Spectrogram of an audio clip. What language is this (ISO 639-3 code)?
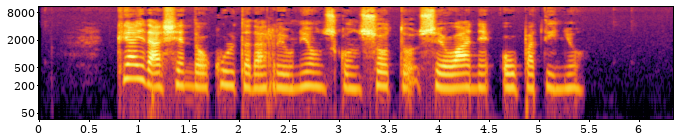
glg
